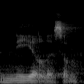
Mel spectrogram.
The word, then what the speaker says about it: nihilism: It's called nihilism. Some people pronounce it nihilism. Nihilism, it's a Latin root word for nothing.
